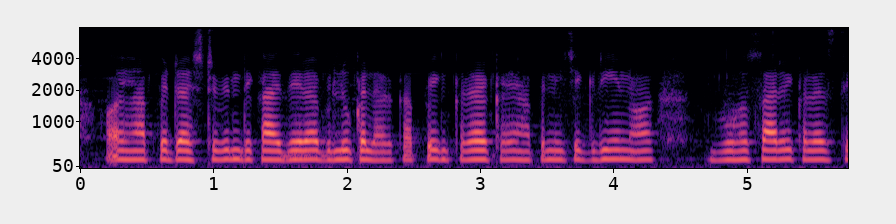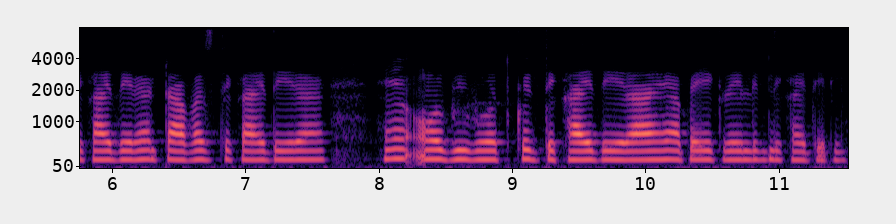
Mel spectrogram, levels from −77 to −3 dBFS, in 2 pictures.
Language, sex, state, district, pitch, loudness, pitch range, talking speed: Hindi, female, Bihar, Jamui, 190 Hz, -31 LUFS, 185-195 Hz, 250 wpm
